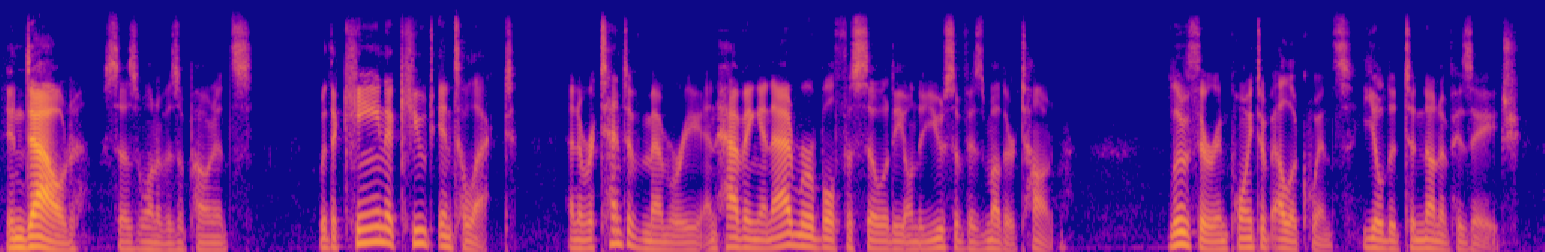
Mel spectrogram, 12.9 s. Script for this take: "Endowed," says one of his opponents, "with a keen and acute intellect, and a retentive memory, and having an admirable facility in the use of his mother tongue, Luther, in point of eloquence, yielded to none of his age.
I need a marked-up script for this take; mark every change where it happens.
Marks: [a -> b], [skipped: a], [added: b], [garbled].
"Endowed," says one of his opponents, "with a keen [skipped: and] acute intellect, and a retentive memory, and having an admirable facility [in -> on] the use of his mother tongue, Luther, in point of eloquence, yielded to none of his age.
